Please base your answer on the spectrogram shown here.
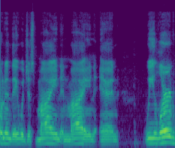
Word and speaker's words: Miami: pictures of me um Mi it's spelled Miami but it's all indigenous in that area so it's called Mi and if you look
